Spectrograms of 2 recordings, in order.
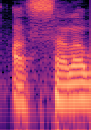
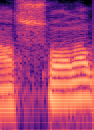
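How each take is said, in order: First: আসসালা with light s and open a; wrong sin. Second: আসসালা with thick s, rounded to as-sola; heavy rounded আসসালা; correct sad. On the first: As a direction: say আসসালা thin, plain s. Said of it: "আসসালা বলা যাবে না". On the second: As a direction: fill the mouth on the s of আসসালা. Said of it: "আসসালা বলতে হবে". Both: Shown as a demonstration.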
